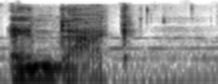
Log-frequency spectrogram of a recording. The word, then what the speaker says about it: NDAC: and Activity Center poly known by his acronym and pronounced endak opened in the former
